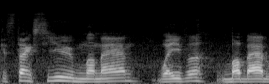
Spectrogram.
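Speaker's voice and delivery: normal talking voice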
